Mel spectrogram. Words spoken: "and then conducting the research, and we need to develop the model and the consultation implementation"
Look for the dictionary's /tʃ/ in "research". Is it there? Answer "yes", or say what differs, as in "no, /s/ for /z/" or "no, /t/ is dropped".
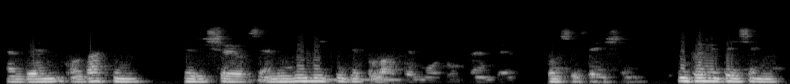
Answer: no, /s/ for /tʃ/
